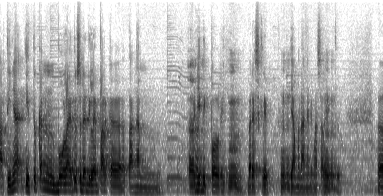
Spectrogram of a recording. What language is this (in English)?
Indonesian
